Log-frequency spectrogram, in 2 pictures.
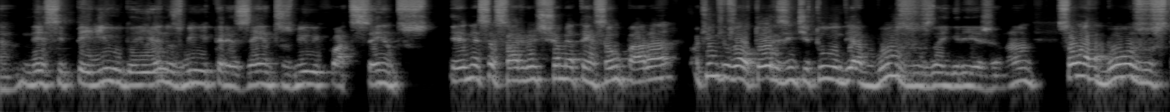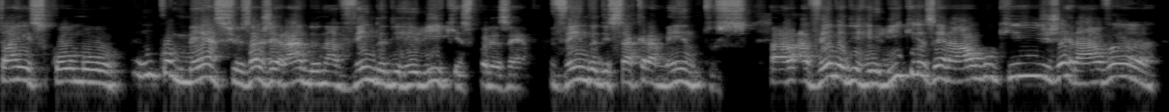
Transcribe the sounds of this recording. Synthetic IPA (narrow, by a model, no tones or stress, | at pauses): nesɪpeɾiwd̪ʊaiɐ̃nʊzmiwɪt̪ɾezẽnt̪ʊzmiwɪkwat̪ɾʊ̥sẽnt̪ʊ̥s | ɛnesesajʊkɐʒẽnt͡ʃ̪ɪ̥ʃɐ̃mɪat̪ẽsɐ̃w̃paɾɐakilʊk̬ɪʊzawt̪oɾɪzẽt̪it̪ud̪ʊ̃d̪ɪabuzʊzd̪ɐiɡɾeʒɐnɛ̃ | sɐ̃w̃abuzʊst̪ajskõmʊũkomɛɾsjʊezaʒeɾad̪ʊnɐvẽnd̪ɐd̪ɪɦelikiɐspoɾezẽmplʊvẽnd̪ɐd̪ɪsakɾamẽnt̪ʊs | ɐvẽnd̪ɐd̪ɪɦelikiɐzɛɾɐawɡʊkɪʒeɾavɐ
